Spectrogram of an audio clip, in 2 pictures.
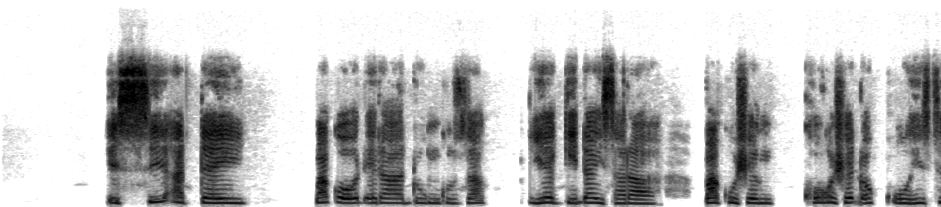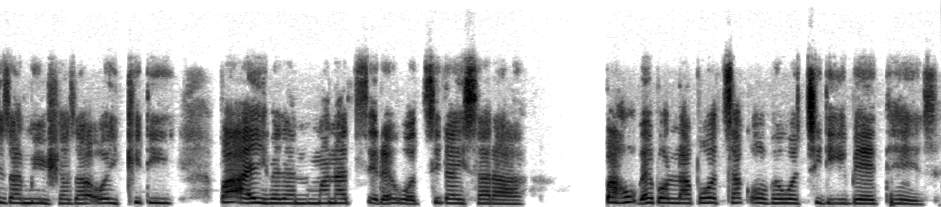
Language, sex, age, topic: Gamo, male, 25-35, government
